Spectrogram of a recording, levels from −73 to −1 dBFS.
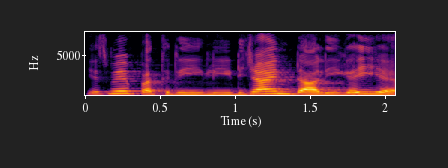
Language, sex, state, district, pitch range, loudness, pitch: Hindi, female, Bihar, Muzaffarpur, 195-265 Hz, -17 LUFS, 215 Hz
